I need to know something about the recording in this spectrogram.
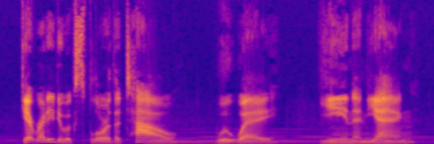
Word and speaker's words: Tao: So whether it's spelled with a T or a D, it's pronounced Tao.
